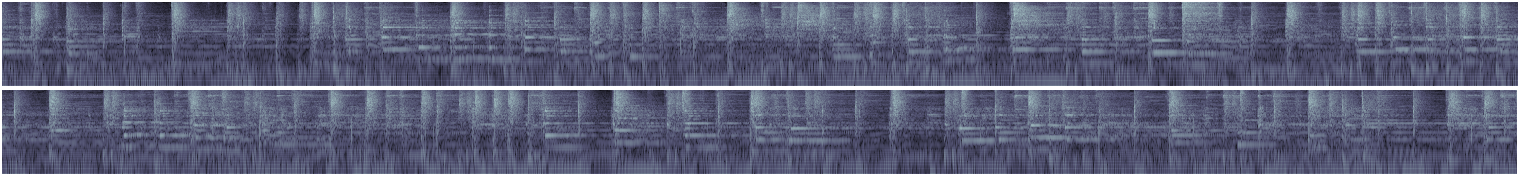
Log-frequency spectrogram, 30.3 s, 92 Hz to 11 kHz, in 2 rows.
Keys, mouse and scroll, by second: 4.3 super+click, 8.6 super+right click, 10.0 super+click, 13.4 super+click, 13.8 super+right click, 14.6 super+click, 17.3 super+click, 19.3 super+click.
